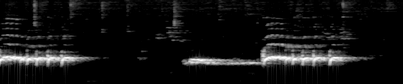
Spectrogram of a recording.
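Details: Local zebra dove singing a trilled, stuttering phrase, pausing, then a smooth low coo that jumps up into another fast rolling trill; background nearly silent.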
